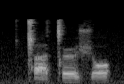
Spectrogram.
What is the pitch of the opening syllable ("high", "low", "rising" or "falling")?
low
